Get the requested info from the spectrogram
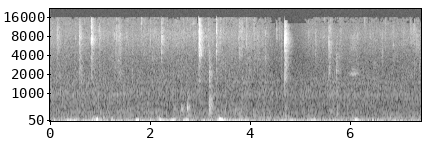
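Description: Sparse, irregular light clicks and taps of cutlery on crockery during a meal, with a few soft low thumps.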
